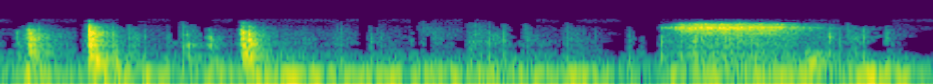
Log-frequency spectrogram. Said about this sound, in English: You knocked, friend.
